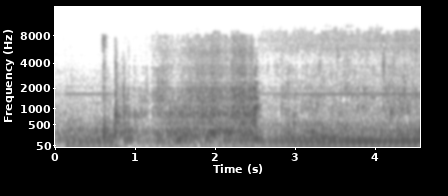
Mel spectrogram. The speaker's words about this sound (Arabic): ولا يتم التخلص من مياه الصرف في الحي السكني الجديد عبر المجاري الطبيعية، بل عبر نظام التفريغ الهوائي الموفر للماء أيضا. تولد مضخة تفريغ هوائي في هذه الحاوية ضغطا عكسيا دائما، ومن خلال الضغط على زر يتم شفط مياه الصرف في دورات المياه.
